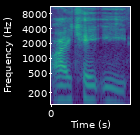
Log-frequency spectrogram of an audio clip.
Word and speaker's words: Ike: Ike, the cat's name is 1 syllable, I-K-E, Ike.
